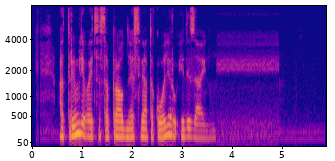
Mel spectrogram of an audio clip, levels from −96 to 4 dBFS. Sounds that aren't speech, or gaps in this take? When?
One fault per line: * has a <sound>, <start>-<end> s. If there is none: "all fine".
all fine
